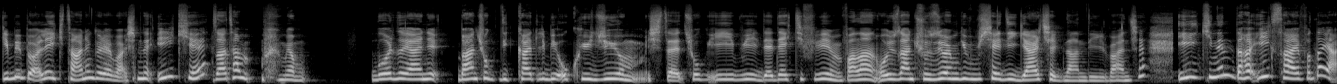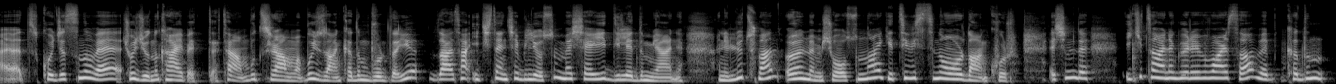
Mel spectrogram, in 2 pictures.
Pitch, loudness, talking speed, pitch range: 245 Hz, -18 LUFS, 170 wpm, 220-275 Hz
